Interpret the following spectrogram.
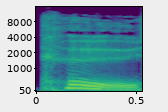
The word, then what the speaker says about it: coup: And that is a it's a coup. It's pronounced coup. C O U P. There's a P in there that no one talks about, but it's there.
